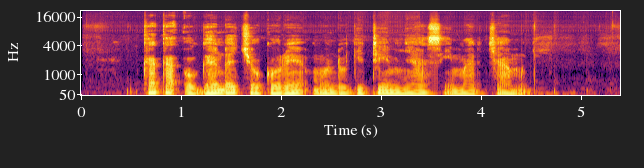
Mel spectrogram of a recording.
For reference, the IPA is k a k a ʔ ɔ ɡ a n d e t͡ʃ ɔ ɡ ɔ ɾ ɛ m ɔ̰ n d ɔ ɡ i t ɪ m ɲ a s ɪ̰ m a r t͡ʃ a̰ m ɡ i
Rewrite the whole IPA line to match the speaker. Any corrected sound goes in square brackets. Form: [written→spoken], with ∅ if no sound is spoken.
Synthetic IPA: k a k a ʔ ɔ ɡ a n d [e→a] t͡ʃ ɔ [ɡ→k] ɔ ɾ ɛ m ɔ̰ n d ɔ ɡ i t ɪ m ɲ a s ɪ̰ m a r t͡ʃ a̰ m ɡ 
